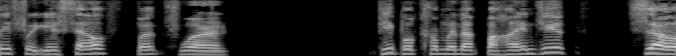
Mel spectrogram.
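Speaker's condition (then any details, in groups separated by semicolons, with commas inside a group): Spastic quadriplegic cerebral palsy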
